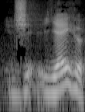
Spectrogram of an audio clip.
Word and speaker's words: Jehu: Jehu. In fact, Gary pointed out to me last week that in Hebrew, the letter J is pronounced like a Y.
